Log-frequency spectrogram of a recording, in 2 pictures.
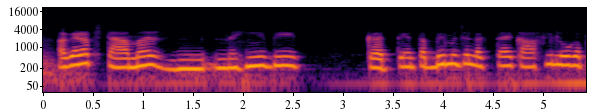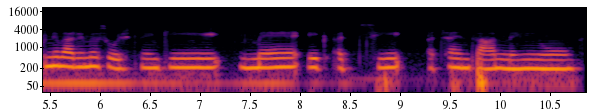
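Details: Adult woman who has stammered since early childhood, speaking Hindi and English; stuttering.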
